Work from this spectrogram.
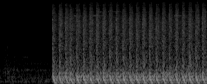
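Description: Slingshot SMG in The Division 2 emptying a full magazine, a loud, rapid continuous stream of evenly spaced shots that starts abruptly after a brief quiet moment.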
